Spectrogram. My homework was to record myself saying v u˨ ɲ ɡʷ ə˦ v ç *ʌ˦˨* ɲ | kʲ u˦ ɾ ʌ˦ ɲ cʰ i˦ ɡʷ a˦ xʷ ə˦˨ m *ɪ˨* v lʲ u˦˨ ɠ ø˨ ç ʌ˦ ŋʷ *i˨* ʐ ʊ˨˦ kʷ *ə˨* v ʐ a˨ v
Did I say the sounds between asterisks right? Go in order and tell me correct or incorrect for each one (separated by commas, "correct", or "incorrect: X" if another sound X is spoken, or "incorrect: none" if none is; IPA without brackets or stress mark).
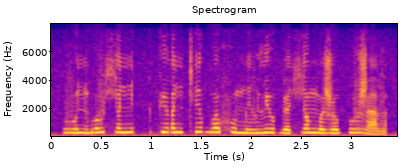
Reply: incorrect: ʌ˦, incorrect: i˨, correct, incorrect: ə˦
